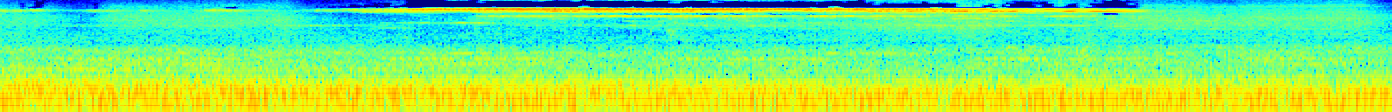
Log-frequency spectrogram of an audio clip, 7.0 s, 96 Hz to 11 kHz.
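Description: JR West 221 series electric train coming into the station over a low rumble of wheels on rail. From about two seconds in until near six seconds a loud, high-pitched metallic squeal from the wheels rises over the rumble, then fades.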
